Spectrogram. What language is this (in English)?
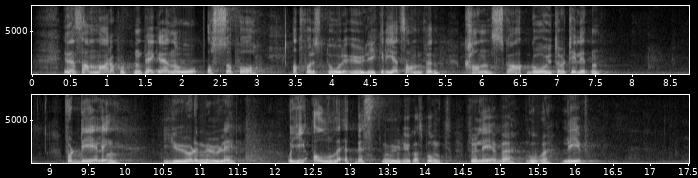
Norwegian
